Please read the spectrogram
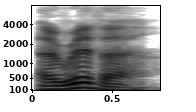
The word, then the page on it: a river: British English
